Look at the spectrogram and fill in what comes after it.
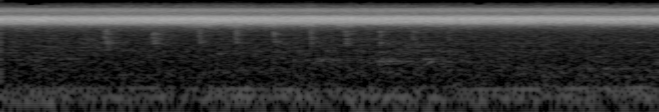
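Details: Cicadas in the wild, a continuous high-pitched buzzing drone that holds steady without a break, with faint rhythmic ticking underneath at roughly a third of a second apart.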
